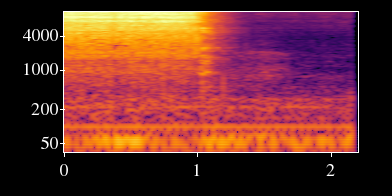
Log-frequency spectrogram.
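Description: Pressure cooker hissing: a loud burst of steam that starts suddenly, holds for about a second and then dies away.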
